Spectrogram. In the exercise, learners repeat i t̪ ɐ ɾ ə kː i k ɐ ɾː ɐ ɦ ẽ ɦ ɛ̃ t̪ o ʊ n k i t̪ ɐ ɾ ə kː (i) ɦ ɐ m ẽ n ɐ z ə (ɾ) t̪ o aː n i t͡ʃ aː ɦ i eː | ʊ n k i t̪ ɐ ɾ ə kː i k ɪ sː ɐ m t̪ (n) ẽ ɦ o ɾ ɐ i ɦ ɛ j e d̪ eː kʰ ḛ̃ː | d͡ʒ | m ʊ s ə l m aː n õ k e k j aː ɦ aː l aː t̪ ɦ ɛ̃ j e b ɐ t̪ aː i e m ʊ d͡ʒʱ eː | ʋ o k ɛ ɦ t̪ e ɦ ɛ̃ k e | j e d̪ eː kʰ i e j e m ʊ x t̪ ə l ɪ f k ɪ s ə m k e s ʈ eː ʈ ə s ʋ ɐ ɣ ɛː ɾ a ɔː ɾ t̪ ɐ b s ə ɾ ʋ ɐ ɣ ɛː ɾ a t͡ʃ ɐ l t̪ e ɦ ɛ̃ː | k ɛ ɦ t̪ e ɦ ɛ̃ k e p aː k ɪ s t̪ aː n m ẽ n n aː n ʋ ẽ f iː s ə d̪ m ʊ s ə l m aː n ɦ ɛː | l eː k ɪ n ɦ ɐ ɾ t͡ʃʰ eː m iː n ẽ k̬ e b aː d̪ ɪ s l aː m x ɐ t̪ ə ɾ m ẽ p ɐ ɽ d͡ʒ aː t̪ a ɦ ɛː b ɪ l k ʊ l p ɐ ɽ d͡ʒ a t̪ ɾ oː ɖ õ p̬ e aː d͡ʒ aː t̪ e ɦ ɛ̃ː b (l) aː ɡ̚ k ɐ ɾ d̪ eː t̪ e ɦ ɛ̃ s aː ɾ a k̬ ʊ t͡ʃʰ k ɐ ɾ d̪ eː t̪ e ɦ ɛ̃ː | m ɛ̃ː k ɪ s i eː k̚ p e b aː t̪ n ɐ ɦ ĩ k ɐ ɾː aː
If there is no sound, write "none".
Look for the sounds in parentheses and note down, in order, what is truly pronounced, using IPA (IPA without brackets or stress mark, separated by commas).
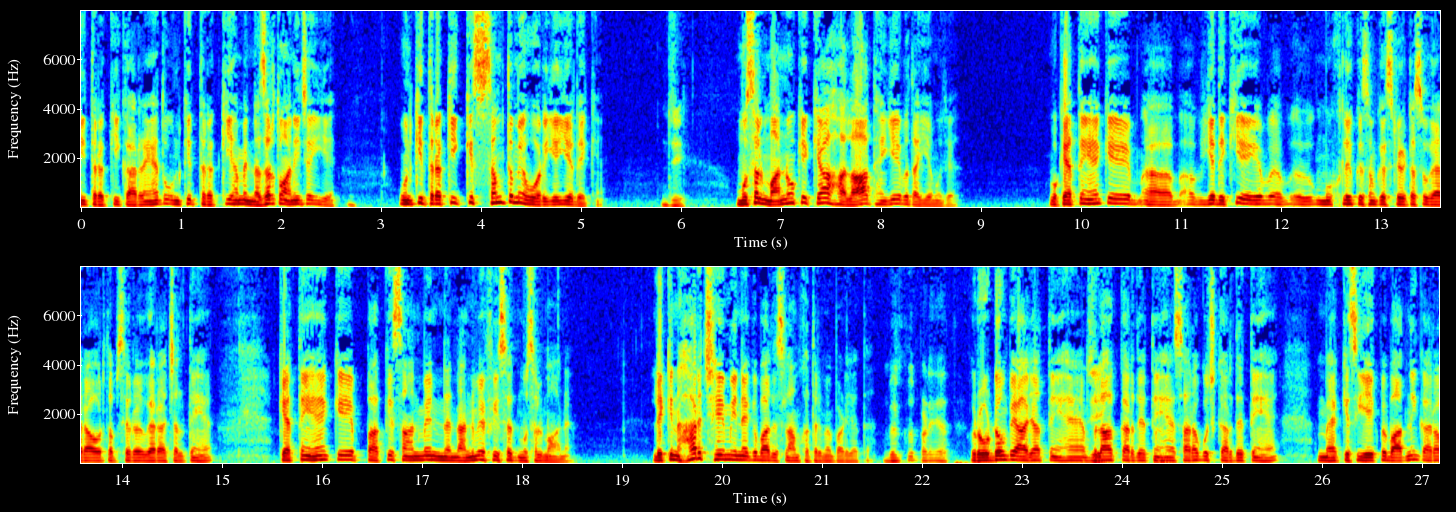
i, ɾ, m, l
